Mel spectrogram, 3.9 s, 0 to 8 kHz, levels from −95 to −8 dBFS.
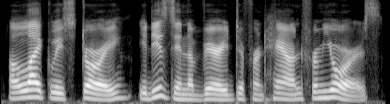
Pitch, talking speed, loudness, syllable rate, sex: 165 Hz, 185 wpm, -20 LUFS, 5.0 syllables/s, female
